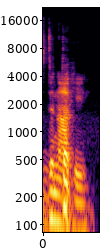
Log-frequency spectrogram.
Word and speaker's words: Denahi: That's Denahi. The, the middlest brother. um, yes, yes. Kenai, Denahi, and Sitka, the McElroy brothers. – The movie starts uh, with Denahi in the future talking about the past, talking about this stuff.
